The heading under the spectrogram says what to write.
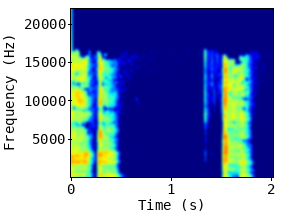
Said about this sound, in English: … coughs next to you.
